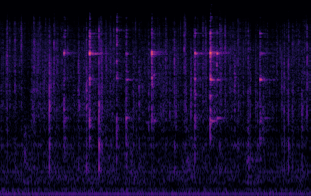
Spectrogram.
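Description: Egg and vegetables hit a pan of frying shrimp fried rice, giving a soft sizzle with scraping stirs and light clinks of a utensil against the pan, fairly faint and close.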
